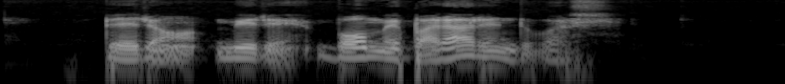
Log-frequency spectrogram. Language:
Galician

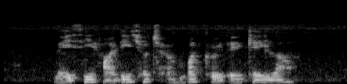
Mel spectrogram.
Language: Cantonese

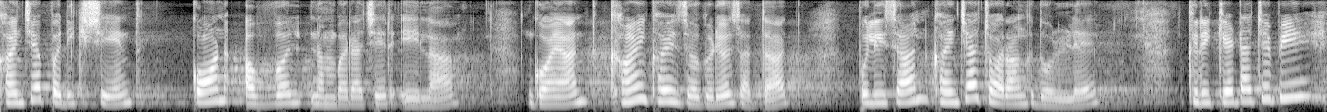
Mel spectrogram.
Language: Konkani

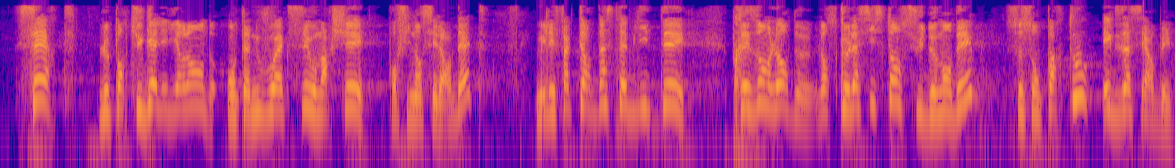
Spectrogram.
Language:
French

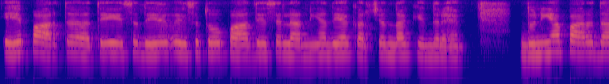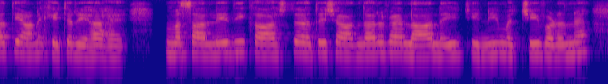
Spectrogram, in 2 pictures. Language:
Punjabi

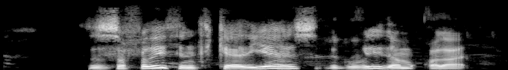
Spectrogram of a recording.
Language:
Kabyle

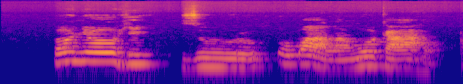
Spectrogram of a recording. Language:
Igbo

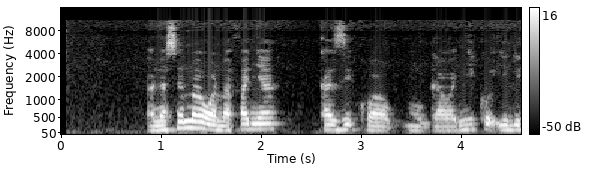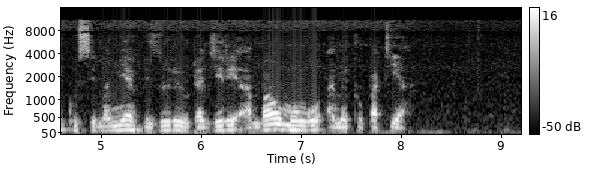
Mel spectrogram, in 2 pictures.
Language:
Swahili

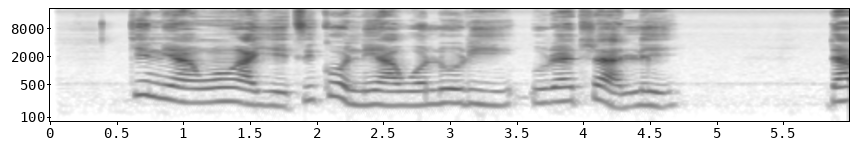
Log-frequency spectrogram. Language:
Yoruba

